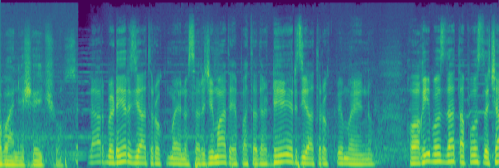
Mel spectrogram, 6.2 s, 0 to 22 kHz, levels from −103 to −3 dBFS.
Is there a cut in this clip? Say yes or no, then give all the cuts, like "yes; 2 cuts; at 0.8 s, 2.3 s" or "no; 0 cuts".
yes; 1 cut; at 1.3 s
